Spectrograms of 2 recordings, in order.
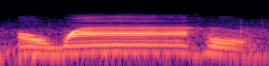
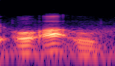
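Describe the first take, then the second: First: Oahu slow, with a w and h, oh-wa-hoo; mock the tourist: Oahu drawn out as oh-wa-hoo; slow, exaggerated oh-wa-hoo for Oahu; wrong pronunciation. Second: Oahu said quickly as oh-ah-oo; the local way: Oahu smooth, no w or h; correct Hawaiian. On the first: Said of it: "We don't say Oahu". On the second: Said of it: "We say Oahu". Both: Shown as a demonstration.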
